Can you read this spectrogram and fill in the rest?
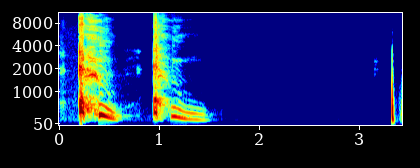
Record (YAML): cough_length: 3.4 s
cough_amplitude: 26028
cough_signal_mean_std_ratio: 0.28
survey_phase: beta (2021-08-13 to 2022-03-07)
age: 45-64
gender: Female
wearing_mask: 'No'
symptom_none: true
smoker_status: Never smoked
respiratory_condition_asthma: false
respiratory_condition_other: false
recruitment_source: REACT
submission_delay: 1 day
covid_test_result: Negative
covid_test_method: RT-qPCR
